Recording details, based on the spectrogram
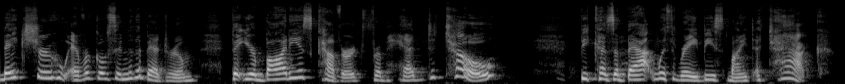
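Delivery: ordinary talk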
